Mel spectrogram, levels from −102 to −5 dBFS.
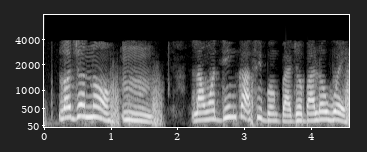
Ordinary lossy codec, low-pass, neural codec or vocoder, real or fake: AAC, 16 kbps; 7.2 kHz; none; real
